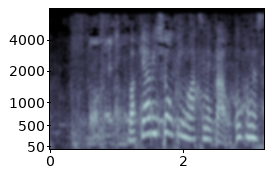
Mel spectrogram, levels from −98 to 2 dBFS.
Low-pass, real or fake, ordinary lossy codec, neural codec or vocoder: 7.2 kHz; fake; MP3, 32 kbps; codec, 24 kHz, 1.5 kbps, HILCodec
